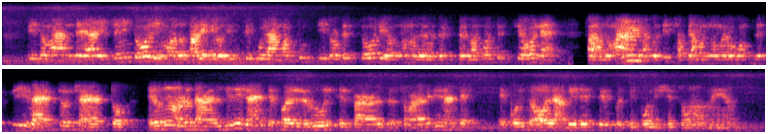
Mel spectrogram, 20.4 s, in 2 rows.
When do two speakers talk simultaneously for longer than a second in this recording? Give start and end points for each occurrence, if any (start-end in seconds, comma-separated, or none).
none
